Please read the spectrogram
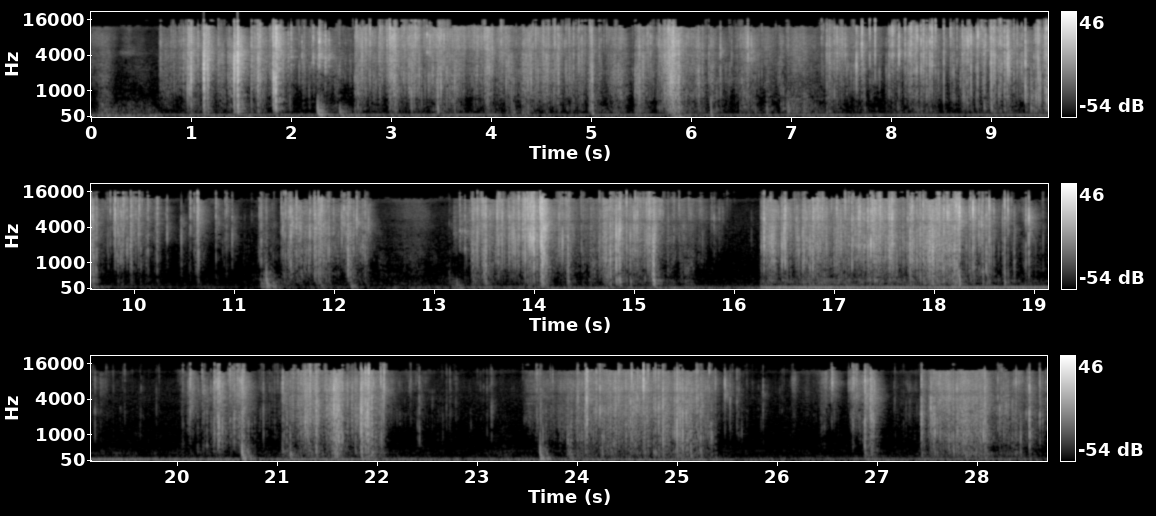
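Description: Bubble wrap crinkling and crackling as small packets are unwrapped by hand, in irregular bursts with short pauses between them.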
